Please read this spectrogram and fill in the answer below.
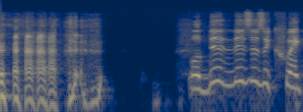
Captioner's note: laughing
